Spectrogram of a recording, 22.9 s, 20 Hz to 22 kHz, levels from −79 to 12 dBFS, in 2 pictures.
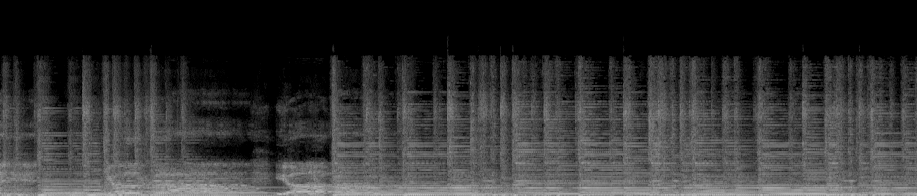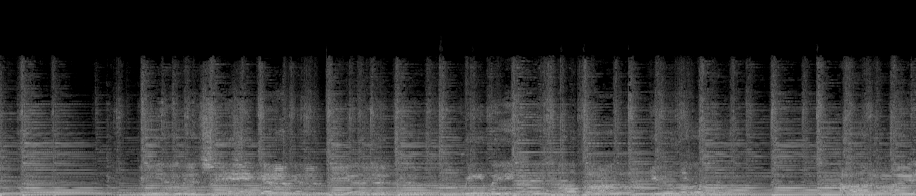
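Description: Throughout, a doubled audio track is heard. A second full-band copy trails about 0.4 s behind, roughly 5 dB quieter, with no decay. It was likely captured again by a slower path.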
